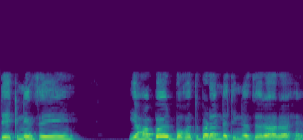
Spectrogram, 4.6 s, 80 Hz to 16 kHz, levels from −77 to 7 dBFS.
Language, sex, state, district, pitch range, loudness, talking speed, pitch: Hindi, female, Chhattisgarh, Sukma, 230-280 Hz, -14 LUFS, 145 wpm, 260 Hz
